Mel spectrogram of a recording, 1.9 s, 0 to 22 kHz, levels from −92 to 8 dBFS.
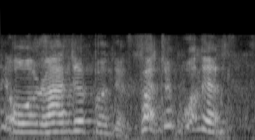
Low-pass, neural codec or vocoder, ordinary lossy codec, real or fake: none; codec, 16 kHz, 4.8 kbps, FACodec; none; fake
